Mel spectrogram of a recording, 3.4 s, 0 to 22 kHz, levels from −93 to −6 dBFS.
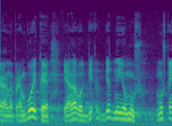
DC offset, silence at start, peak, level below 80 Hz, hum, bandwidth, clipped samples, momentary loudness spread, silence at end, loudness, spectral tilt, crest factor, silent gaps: under 0.1%; 0 s; -8 dBFS; -52 dBFS; none; 14.5 kHz; under 0.1%; 10 LU; 0 s; -25 LUFS; -7 dB/octave; 16 dB; none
